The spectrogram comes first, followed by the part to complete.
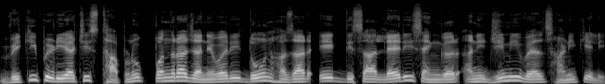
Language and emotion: Goan Konkani, neutral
